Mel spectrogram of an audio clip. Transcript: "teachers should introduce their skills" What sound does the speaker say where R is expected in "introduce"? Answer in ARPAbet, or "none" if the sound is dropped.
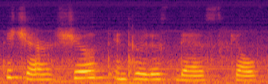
R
